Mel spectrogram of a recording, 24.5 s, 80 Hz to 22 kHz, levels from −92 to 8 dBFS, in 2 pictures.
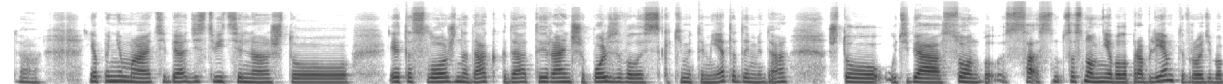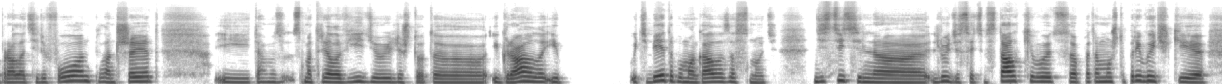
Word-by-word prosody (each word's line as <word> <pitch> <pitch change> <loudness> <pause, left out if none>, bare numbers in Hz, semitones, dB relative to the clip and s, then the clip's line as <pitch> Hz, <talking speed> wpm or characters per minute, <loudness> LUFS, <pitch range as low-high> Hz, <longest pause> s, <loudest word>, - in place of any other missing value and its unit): Да, 185 -5 -8 0.5
я 215 -2 0
понимаю 210 -5 +2
тебя. 200 0 -1
Действительно, 200 -3 -2
что 170 -1 -1 0.4
это 200 0 0
сложно, 195 +1 +1
да, 185 +3 +1
когда 185 -1 -3
ты 200 +1 -1
раньше 190 -2 +1
пользовалась 185 -3 +1
какими-то 180 -3 -6
методами, 190 0 -2
да, 190 +3 -3 0.4
что 180 -4 +1
у 185 - -7
тебя 180 -2 +5
сон 185 +2 +2
был 250 +1 -7
со 195 +1 -1
с - - -8
со 215 - -3
сном 210 -2 +3
не 190 -1 +2
было 175 0 +3
проблем. 190 +8 +1
Ты 245 - -9
вроде 175 0 -1
бы 170 - -1
брала 170 0 0
телефон, 205 +7 0
планшет 205 +2 0 0.5
и, 175 -1 -5
там, 180 +1 -6
с 200 +9 -12
смотрела 185 -4 +1
видео 190 +1 -3
или 180 -1 -3
что-то 165 -1 -2
играла, 190 +4 +5
и 185 -1 -1
п 170 - -21 0.7
и - - -3
тебе 215 +7 +3
это 240 -2 +2
помогало 185 0 +2
заснуть. 160 -4 -6 0.4
Действительно, 180 -8 +1
люди 190 0 -2
с 175 +1 -4
этим 165 -1 -7
сталкиваются, 210 -3 +4
потому 195 +2 -2
что 195 - -9
привычки 205 -6 +1
190 Hz, 140 wpm, -23 LUFS, 175-205 Hz, 0.7 s, тебя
